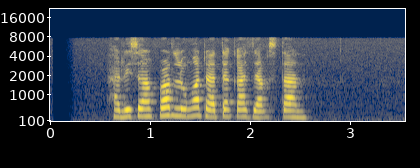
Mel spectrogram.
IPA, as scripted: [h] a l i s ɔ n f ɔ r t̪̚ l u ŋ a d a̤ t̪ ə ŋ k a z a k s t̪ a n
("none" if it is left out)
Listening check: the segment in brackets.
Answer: h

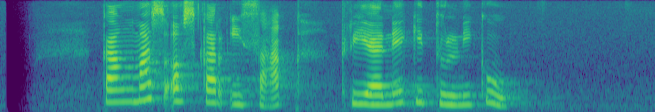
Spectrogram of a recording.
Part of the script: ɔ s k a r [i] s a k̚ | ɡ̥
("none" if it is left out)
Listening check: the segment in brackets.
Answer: i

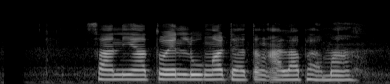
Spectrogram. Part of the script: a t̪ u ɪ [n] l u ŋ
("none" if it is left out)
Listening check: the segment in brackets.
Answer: n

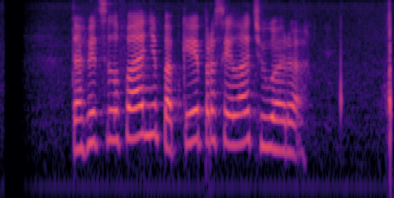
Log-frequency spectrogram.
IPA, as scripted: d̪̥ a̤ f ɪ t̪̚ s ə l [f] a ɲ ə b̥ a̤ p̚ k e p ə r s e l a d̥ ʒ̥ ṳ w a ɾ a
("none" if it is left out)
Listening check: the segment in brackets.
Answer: f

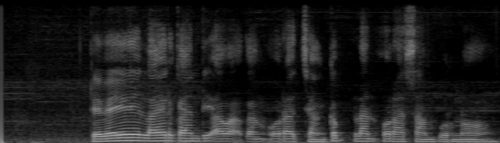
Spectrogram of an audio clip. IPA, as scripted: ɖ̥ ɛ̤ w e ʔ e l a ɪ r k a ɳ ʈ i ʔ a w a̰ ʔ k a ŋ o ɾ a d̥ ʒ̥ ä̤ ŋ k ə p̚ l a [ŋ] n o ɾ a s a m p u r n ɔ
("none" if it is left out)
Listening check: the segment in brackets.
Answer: none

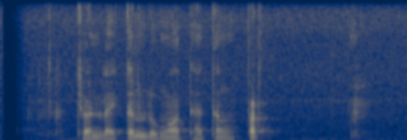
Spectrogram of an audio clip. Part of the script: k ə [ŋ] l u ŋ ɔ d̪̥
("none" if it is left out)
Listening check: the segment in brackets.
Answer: n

